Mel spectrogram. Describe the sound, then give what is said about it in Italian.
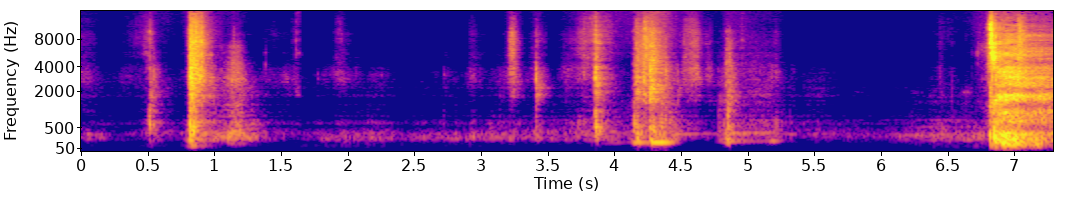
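Oracle cards being shuffled and drawn: a few quick papery riffles and flicks, a quiet pause with faint handling, then a louder, longer shuffle at the end. No one speaks. “Quindi per quanto riguarda le finanze andrà tutto bene perché è uscita la carta respira, quindi significa che riusciremo comunque a respirare”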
